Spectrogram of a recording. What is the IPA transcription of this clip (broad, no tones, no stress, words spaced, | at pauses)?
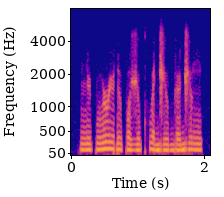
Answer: nypuɹy ɗɯpoʒøkʷʰæ d͡ʒɯ bød͡ʒɯŋ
